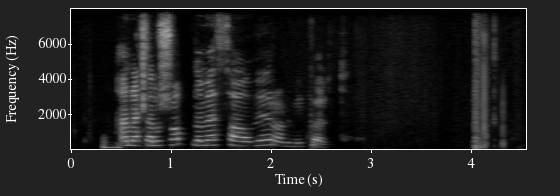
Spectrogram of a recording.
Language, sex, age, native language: Icelandic, female, 13, Icelandic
